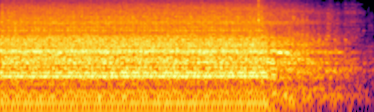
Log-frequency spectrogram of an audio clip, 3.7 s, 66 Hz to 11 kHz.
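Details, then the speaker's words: Case 430 diesel after new starter installed, cold start at 60 degrees after sitting a couple days: fires right up, smooth steady chug at even idle, then shuts off cleanly; healthy, starting much better than before. "Oh, that thing just fires right up. That's a cold start. It's 60 degrees."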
